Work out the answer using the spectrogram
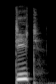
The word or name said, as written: dit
